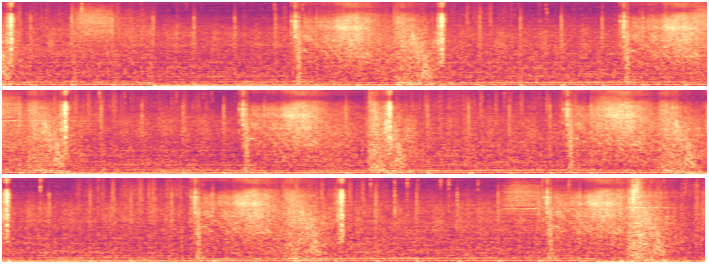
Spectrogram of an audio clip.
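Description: Car engines rumble steadily.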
